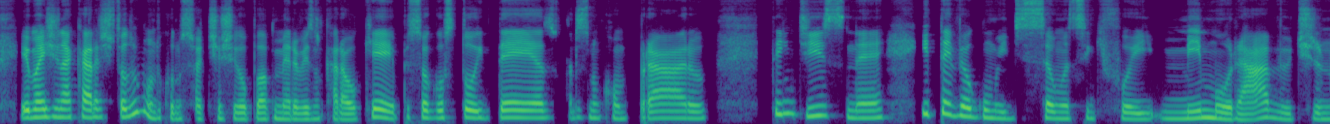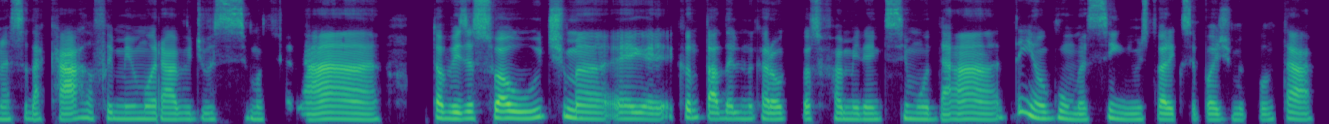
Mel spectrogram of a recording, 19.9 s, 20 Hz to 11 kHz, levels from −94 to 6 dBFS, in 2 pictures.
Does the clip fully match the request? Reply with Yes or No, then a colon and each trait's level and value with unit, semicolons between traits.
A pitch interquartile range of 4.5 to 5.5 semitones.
No: average, 3.4 semitones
